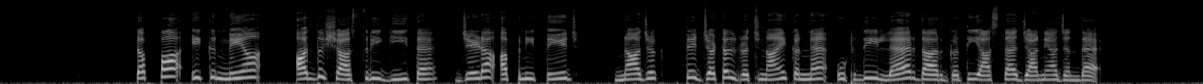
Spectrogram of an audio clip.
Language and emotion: Dogri, neutral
